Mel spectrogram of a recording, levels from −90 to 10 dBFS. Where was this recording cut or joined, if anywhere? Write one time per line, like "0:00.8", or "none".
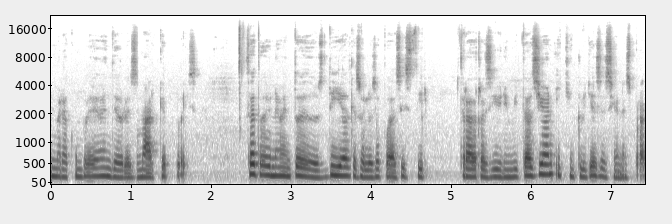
0:01.1
0:02.6
0:03.7

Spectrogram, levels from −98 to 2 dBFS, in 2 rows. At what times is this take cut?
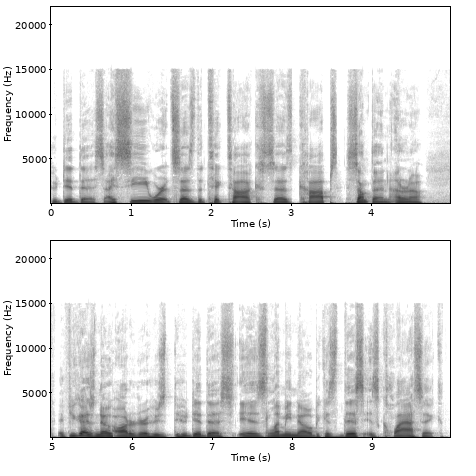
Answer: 0:03.0
0:03.6
0:05.8

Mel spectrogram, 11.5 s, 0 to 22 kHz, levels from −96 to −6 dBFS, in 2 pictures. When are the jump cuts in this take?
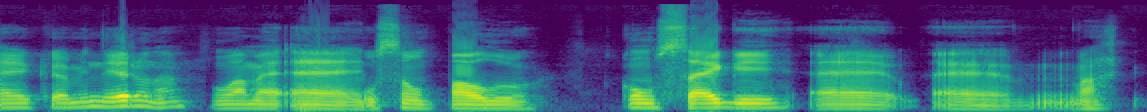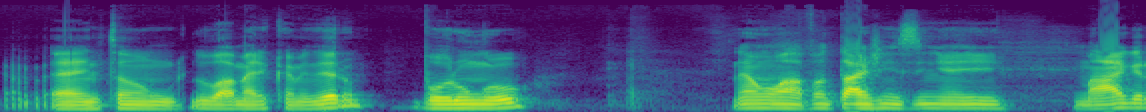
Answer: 0:01.0
0:01.8
0:02.9
0:04.6
0:06.6
0:07.6

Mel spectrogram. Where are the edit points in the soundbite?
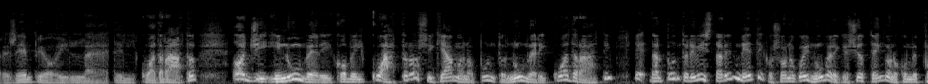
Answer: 0:01.1

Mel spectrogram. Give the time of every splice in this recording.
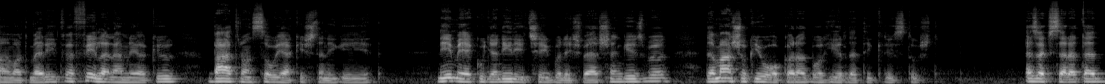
none

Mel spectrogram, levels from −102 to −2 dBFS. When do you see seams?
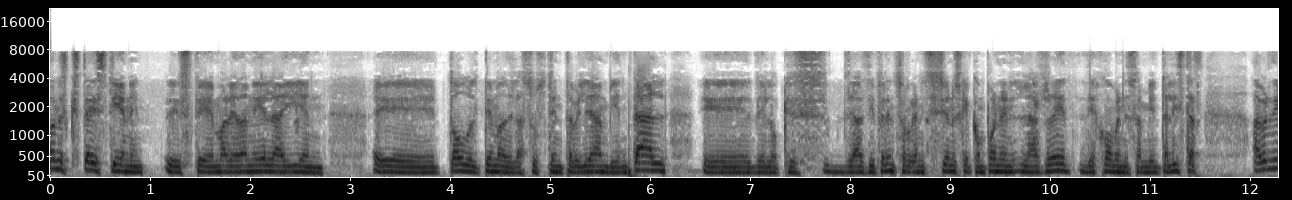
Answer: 0:01.0

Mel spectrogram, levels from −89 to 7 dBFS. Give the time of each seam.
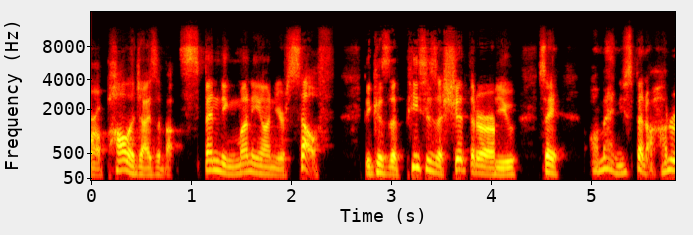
0:04.0

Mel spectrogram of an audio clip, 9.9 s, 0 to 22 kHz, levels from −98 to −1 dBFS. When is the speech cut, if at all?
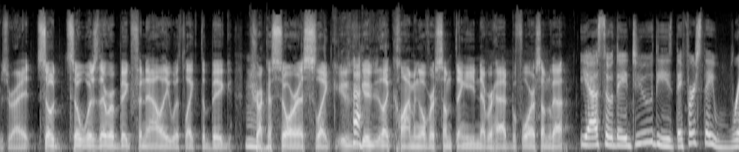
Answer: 0:03.2
0:07.3

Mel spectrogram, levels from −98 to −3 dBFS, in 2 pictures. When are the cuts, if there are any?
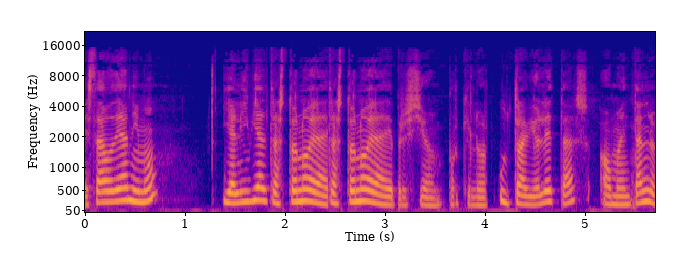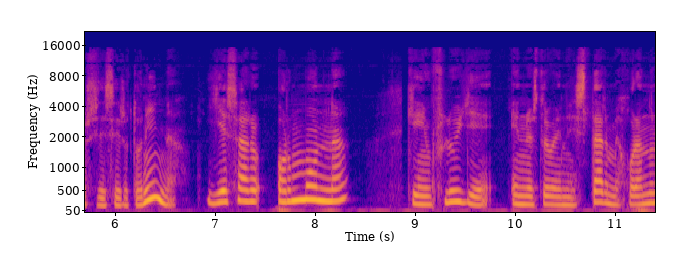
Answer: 0:02.4
0:04.0
0:05.8
0:06.8
0:08.9

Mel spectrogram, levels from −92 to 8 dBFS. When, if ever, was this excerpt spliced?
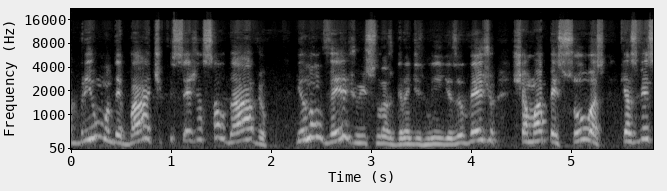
none

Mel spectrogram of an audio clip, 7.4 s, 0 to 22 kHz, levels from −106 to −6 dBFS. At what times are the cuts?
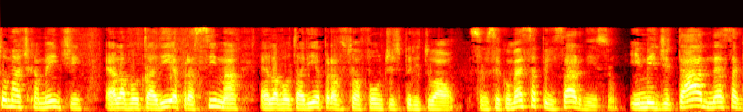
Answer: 0:04.6
0:06.2

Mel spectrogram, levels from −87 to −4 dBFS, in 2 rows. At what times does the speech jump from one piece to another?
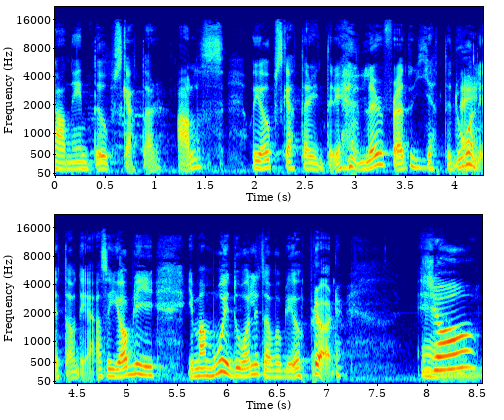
0:03.5

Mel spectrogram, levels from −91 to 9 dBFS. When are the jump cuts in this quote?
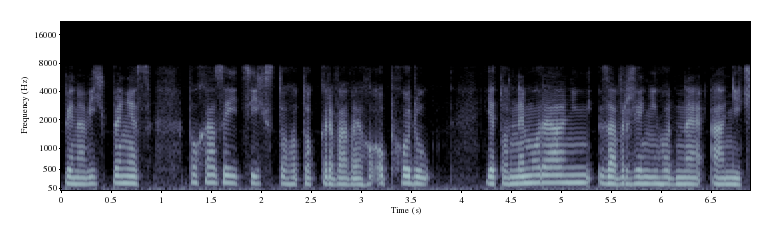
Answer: none

